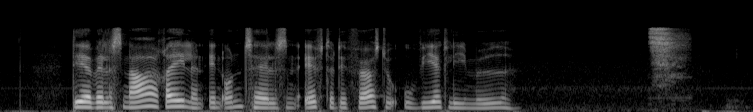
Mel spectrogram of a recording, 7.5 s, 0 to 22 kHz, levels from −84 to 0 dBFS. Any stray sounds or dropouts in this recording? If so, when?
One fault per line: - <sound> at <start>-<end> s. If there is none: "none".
- sneeze at 6.5-6.9 s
